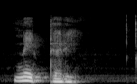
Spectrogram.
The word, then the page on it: nettari: calabrese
